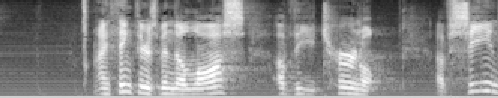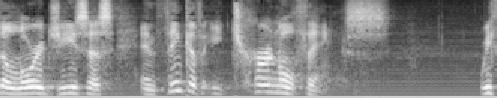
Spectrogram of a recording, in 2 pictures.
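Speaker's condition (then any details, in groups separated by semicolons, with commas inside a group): No condition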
